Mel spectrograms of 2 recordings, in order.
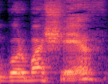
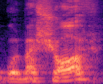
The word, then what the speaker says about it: Gorbachev: Então, em 1985, Mikhail Gorbachev, ou Gorbachev, dependendo da pronúncia, ele assumiu o governo e começou uma abertura do sistema político, que eles vão chamar de glasnost.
